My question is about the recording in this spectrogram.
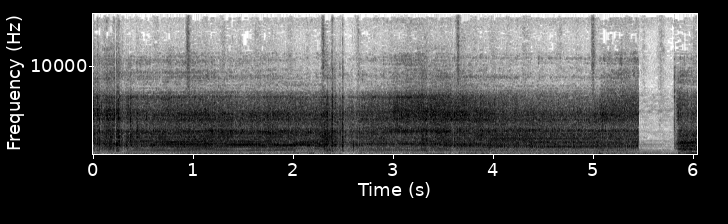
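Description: Electric hand blender running steadily in a plastic cup, blending peaches with ice and water into juice. It cuts off about five and a half seconds in and starts again just before the end.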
